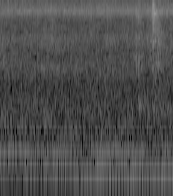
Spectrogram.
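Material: Nothing is struck.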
